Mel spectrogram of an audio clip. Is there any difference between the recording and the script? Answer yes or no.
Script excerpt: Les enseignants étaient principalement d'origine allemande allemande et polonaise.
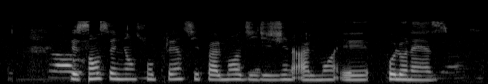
yes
